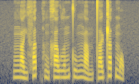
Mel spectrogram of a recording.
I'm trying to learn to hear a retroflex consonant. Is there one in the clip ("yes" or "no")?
yes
